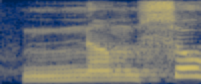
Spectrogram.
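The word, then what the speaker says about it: Namtso: उसके बाद है नमसो कोरा, इसमें टी साइलेंट है।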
